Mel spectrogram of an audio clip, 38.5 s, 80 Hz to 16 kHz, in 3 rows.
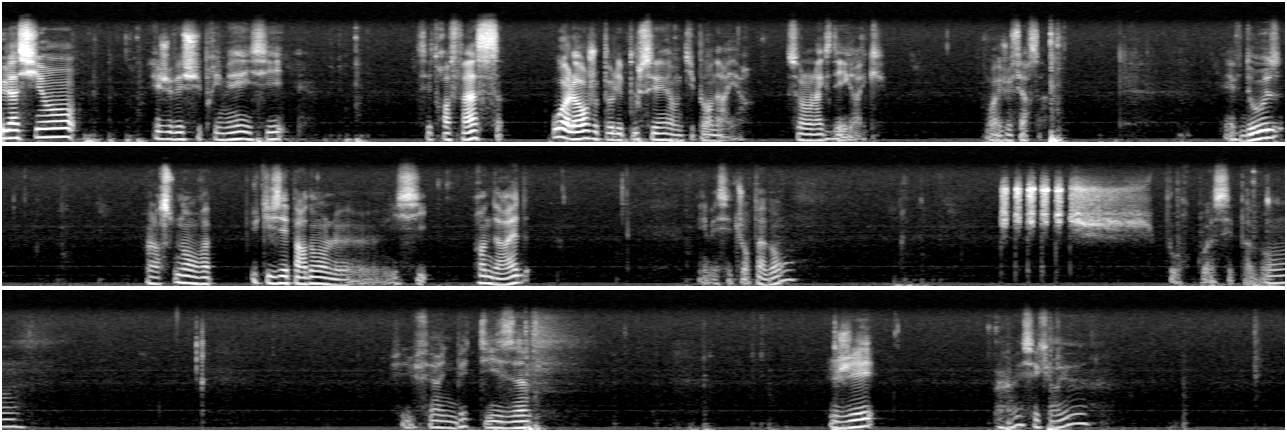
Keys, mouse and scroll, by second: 0.3-1.3 middle drag, 2.2 right click, 3.4 right click, 3.8 click, 5.9-7.2 middle drag, 7.7-8.8 drag, 8.8 middle click, 10.6 KP_0, 13.5-14.0 scroll up 2, 15.4 click, 17.3 click, 18.1-18.4 scroll up 2, 19.0-19.5 scroll up 2, 19.5 scroll down 1, 19.8 middle click, 19.8 click, 20.4 scroll down 2, 20.7 click, 22.0 z, 22.3 click, 25.0 shift+middle click, 25.6 shift+z, 26.0-30.4 shift+middle drag, 31.0 KP_0, 32.0-32.5 scroll down 2, 32.6 Tab, 33.3 right click, 34.1 g, 34.2 middle click, 35.6 click, 36.2 F12.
